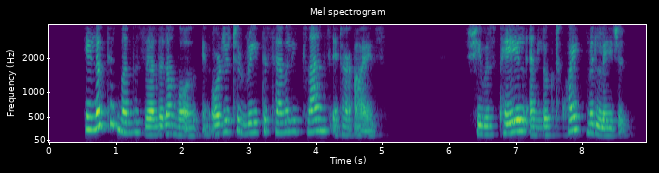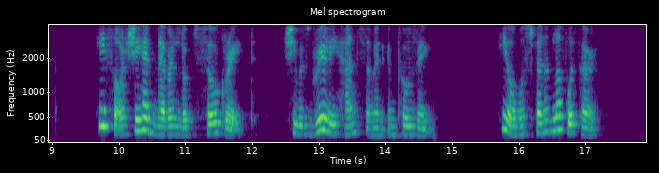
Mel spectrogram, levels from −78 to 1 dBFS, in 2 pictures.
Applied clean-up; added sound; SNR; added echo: neural mask model DeepFilterNet 3.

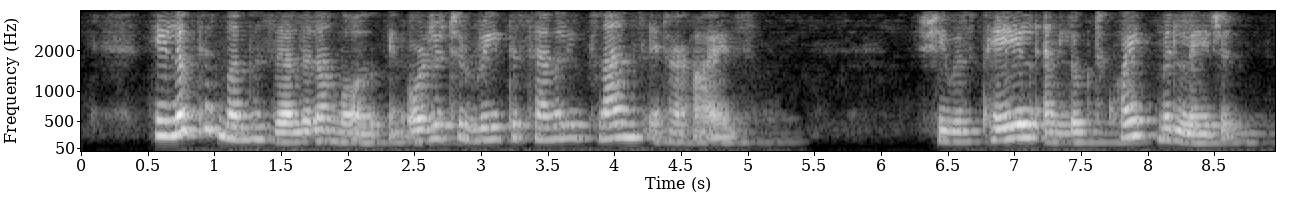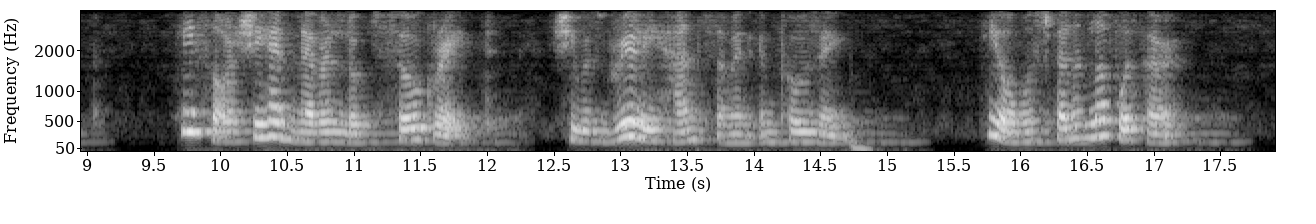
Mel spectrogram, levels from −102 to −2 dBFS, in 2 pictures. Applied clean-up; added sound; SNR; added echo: none; Bass drum; 19 dB; reverberation time 0.3 s.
